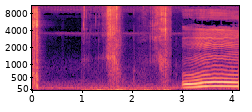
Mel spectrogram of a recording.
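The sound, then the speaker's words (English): Three sharp, crisp crunches of someone biting into a potato chip, spaced about a second apart, followed by a loud, sustained droning tone with a low buzzy pitch that cuts in abruptly. “Maybe you should try that while having a chip.”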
